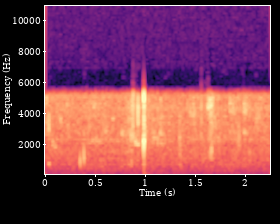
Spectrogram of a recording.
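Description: Faint light ticks, the clearest about a second in, as steel scissors are worked down among Venus flytrap leaves in a plastic pot, over a steady low background hiss.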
